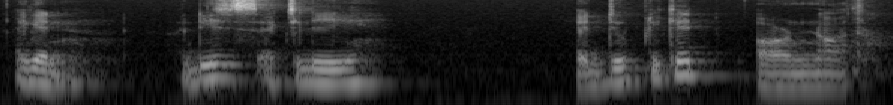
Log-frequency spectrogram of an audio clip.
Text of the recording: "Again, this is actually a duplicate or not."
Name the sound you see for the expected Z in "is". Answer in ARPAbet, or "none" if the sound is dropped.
S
